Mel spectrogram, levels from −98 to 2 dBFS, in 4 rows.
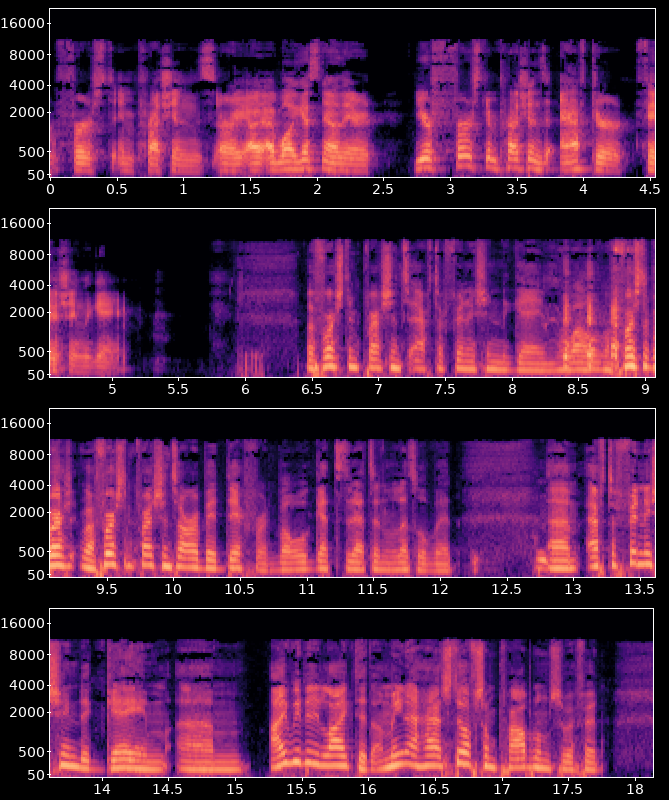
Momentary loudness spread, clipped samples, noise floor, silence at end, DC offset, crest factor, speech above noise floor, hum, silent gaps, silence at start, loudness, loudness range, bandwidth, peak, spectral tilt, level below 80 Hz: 10 LU; under 0.1%; -69 dBFS; 0.4 s; under 0.1%; 20 dB; 46 dB; none; none; 0 s; -23 LUFS; 6 LU; 11.5 kHz; -4 dBFS; -5 dB/octave; -48 dBFS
